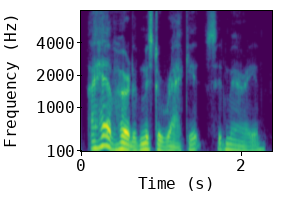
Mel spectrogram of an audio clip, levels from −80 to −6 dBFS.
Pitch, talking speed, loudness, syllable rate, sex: 115 Hz, 200 wpm, -18 LUFS, 4.7 syllables/s, male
